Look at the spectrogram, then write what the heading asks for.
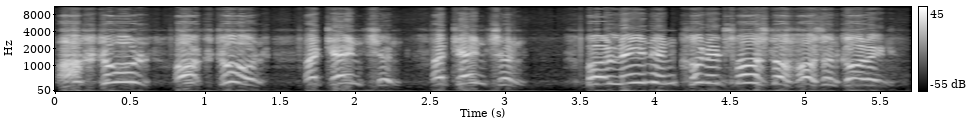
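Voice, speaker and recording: A man's voice: extremely high pitch, moderate pace, bright, forceful tone, no room sound, heavily acted, poor audio. A man playing an emphatic, urgent radio announcer reading a dramatized 1930s news bulletin. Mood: urgent alarm. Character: urgent, alarmed German radio announcer breaking in.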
